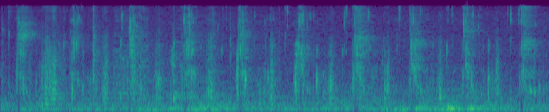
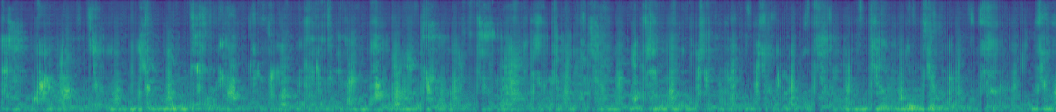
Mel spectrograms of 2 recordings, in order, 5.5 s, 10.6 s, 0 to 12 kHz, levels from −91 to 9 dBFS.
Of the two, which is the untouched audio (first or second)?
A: first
